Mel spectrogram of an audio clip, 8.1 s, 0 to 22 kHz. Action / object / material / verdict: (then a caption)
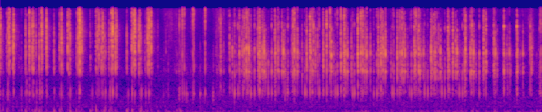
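tap / plastic game controller / plastic / none. A hollow red plastic game controller is held close to the microphone while fingers tap and scratch its shell, press its buttons, and turn and shake it. The result is a dense, dry stream of rapid, bright plastic clicks and rattles centered around 2.3 kHz, with almost no low end and no ring after each tap.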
